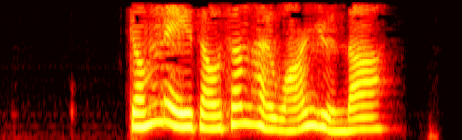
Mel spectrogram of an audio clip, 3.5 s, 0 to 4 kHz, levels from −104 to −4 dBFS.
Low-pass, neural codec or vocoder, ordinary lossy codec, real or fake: 3.6 kHz; codec, 16 kHz, 2 kbps, FunCodec, trained on Chinese and English, 25 frames a second; MP3, 16 kbps; fake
